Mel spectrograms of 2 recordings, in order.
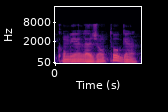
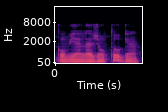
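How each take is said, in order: First: The pronoun for 'you' sounds like 'to'. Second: The pronoun for 'you' sounds like 'to'.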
